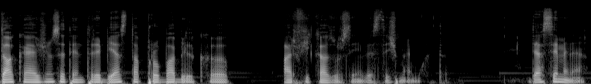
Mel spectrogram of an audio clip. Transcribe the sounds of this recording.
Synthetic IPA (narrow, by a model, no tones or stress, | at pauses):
d̪akəajaʒunsət̪e̞ɨnt̪ɾe̞bjast̪apɾo̞babilkʰə̰ | arfikazulsəḭnve̞st̪eʃʲma̰jmult̪ | d̪e̞ase̞me̞nea̰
